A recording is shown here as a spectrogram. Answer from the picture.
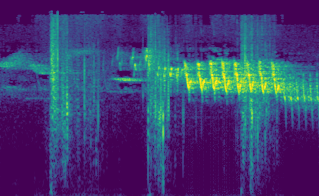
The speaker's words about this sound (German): Vögel zwitschern fröhlich über dir in den Baumwipfeln und spielen miteinander.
